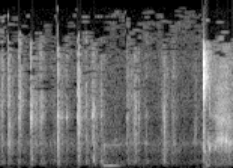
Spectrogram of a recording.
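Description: Computer keyboard typing a network command, a quick run of light clicking keystrokes, quiet and close, ending with a slightly sharper key press.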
